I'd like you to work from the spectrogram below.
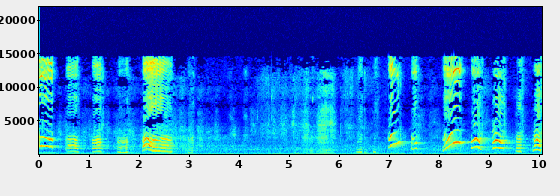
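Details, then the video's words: Hungry Rottweiler puppy crying for milk: bursts of high, squeaky, wavering whines early on, a quieter lull in the middle, then rising, sliding whimpers returning strongly near the end, repeated in quick succession. "Chó Kêu Đòi Sữa: Nghe Sao Thảm Thiết! Hungry! Where s Milk?"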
